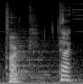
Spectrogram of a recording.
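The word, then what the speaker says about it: tack: how do you say thank you in Swedish tuck tuck that's easy Tu tuck that was the Palestinian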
